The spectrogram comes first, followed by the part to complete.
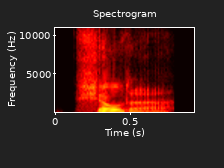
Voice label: "shoulder", British

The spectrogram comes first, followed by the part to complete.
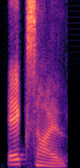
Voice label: "exile", Indian

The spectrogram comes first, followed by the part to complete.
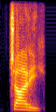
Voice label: "chary", Indian

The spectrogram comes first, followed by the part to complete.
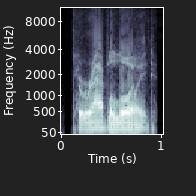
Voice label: "Paraboloid", American

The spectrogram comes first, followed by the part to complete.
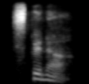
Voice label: "spinner", Indian

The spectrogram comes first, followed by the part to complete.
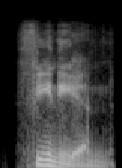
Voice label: "Fenian", American

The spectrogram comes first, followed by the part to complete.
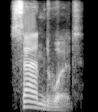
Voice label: "sandwort", British

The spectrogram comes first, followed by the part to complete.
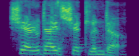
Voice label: "sherardize Shetlander", Indian

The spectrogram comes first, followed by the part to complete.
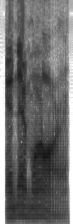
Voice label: "NMR", American

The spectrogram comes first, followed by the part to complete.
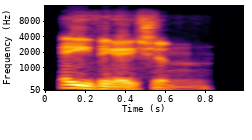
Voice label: "aviation", British

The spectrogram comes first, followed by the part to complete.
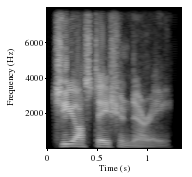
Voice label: "Geostationary", American

